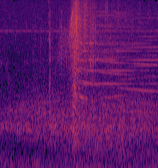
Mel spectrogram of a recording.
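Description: A fishing rod swishes through the air as it is cast.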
